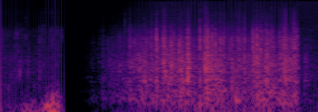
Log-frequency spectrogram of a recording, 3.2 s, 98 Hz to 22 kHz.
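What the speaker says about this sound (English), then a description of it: "it's been raining like since about 2 in the morning." Steady heavy rain and thunderstorm noise in a fog-socked Arizona canyon at dawn, a dense continuous wash of rainfall with deep rumbling underneath, briefly cut to silence near the start before building back up loud and sustained.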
